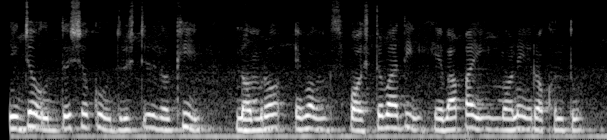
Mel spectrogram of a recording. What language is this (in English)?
Odia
